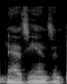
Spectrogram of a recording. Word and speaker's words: Nazianzen: Did I say that right? Nazianzen. Yes.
